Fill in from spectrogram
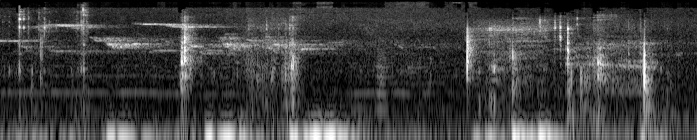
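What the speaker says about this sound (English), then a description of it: "Couple of mosquitoes knocking around." A couple of mosquitoes buzz close by in short, thin whines around a camping overland vehicle's storage locker, with scattered clicks and knocks alongside them and no talking.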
